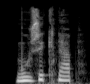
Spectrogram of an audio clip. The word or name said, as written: museknap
